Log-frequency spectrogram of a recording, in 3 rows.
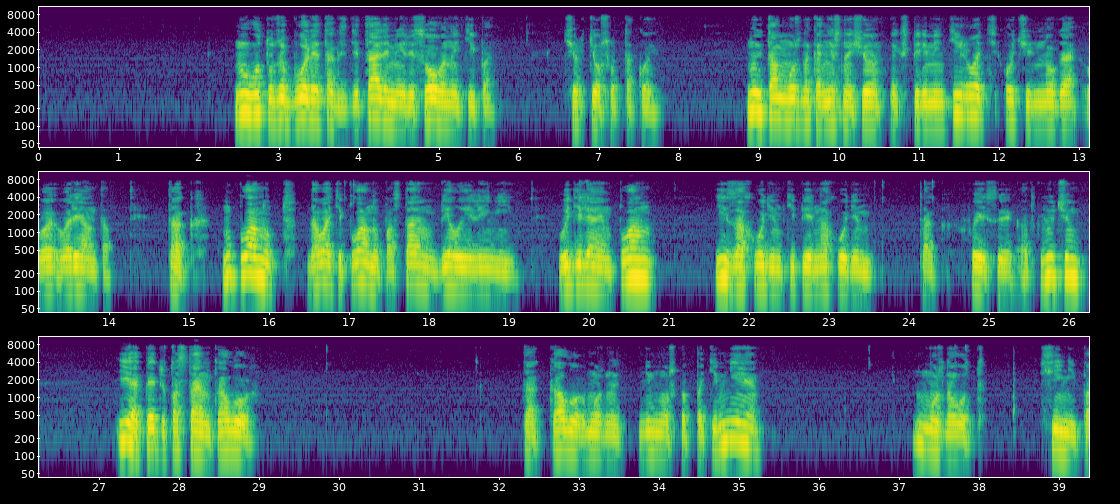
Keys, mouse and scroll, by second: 20.0 click, 21.6-23.0 scroll down 4, 23.0-23.6 scroll down 1, 23.6 click, 24.7 click, 27.9 click, 29.8 click.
